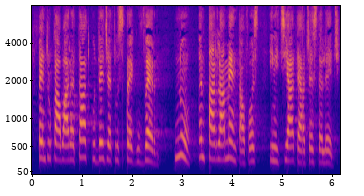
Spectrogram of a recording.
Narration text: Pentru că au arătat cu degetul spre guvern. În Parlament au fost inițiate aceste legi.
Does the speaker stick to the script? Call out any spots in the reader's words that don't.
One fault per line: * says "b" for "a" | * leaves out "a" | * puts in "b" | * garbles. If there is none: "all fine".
* puts in "Nu"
